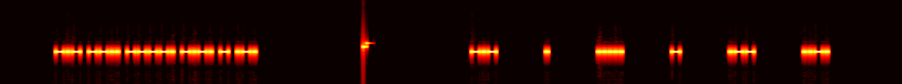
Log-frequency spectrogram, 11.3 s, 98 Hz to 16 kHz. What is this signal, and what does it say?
Morse code, heard as a keyed tone, about 36 wpm, spaced as for 18 wpm, 700 Hz. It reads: KZ9CTR KE5TWF
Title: USA Call Signs - 6 Characters - 6x Character Spacing - 35wpm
